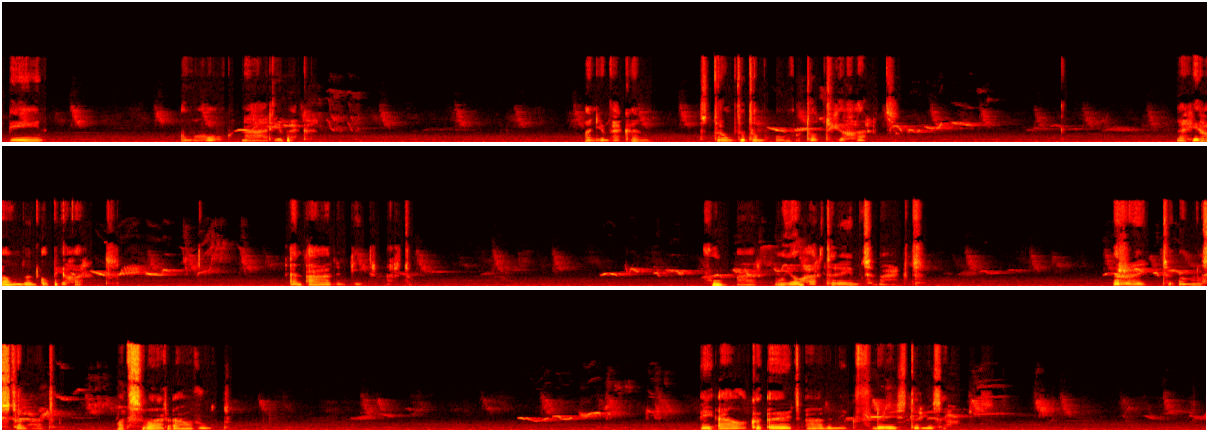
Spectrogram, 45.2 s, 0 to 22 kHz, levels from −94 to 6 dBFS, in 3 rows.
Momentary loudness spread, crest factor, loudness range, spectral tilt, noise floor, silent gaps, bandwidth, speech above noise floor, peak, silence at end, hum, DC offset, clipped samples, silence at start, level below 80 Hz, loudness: 23 LU; 30 dB; 17 LU; -2 dB/octave; -59 dBFS; none; 13.5 kHz; 27 dB; -6 dBFS; 0.25 s; none; under 0.1%; under 0.1%; 0.1 s; -64 dBFS; -33 LUFS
